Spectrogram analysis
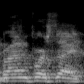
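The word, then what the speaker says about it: Bryan Forsythe: Brian Forsyth. That's how you pronounce it.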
